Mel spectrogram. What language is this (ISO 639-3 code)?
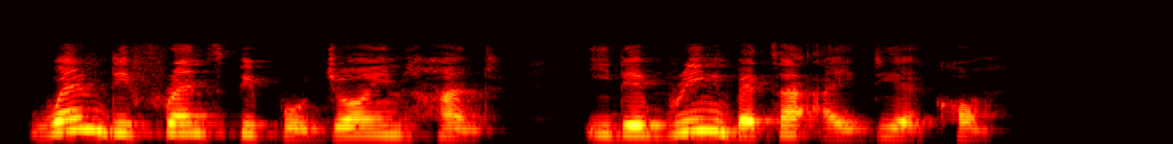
pcm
